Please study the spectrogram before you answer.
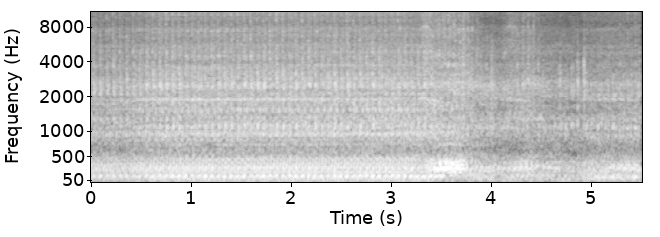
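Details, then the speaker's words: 2003 Trailblazer 5.3 aluminum V8, first cold start: uneven, loping idle with a stumbling beat and light ticking; dead cylinder, owner suspects a couple of stuck lifters, not confirmed. "Woo! Yeah, it sounds like a couple lifters are stuck. But hey, it does fire up."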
